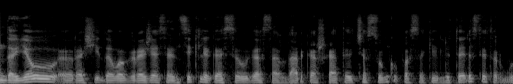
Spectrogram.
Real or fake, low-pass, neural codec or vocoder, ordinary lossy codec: real; 10.8 kHz; none; MP3, 48 kbps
